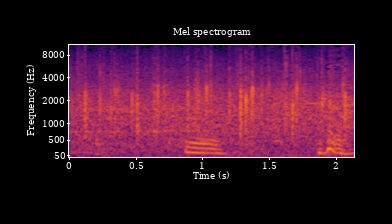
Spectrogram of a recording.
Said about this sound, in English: Thank you for the clap.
